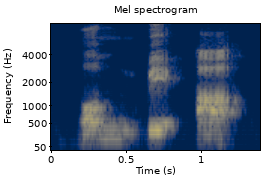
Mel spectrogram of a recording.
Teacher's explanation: میم ساکن کے بعد با ہے تو یہاں جو ہے وہ اخفائے شفوی ہوگا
